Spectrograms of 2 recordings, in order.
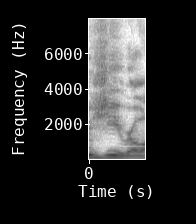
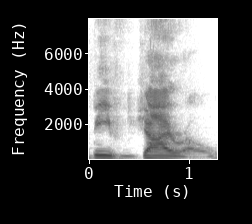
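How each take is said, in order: First: "gyro" said ZHEE-ro, soft zh and long ee; ZHEE-ro pronunciation. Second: "gyro" said JAI-ro, starting like "giant"; JAI-ro pronunciation. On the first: Host offering the other way to say the dish, "gyro" as ZHEE-ro. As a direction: say "gyro" as ZHEE-ro, rhyming with "hero". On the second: Host offering one way to say the dish, "gyro" as JAI-ro. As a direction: say "gyro" as JAI-ro, with a hard English J. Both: Shown as a demonstration. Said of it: "people say it in different ways".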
